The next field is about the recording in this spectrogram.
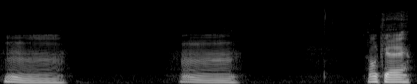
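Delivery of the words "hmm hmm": plain reading voice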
